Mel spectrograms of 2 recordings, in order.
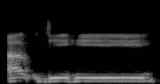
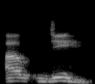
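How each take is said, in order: First: The final h carries a lengthened i vowel. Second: The final h is silent, with no vowel. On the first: This is the Warsh reading. "hidupkan ha dan silahkan dia" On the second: This is the Hafs reading. "baca dengan matikan ha"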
